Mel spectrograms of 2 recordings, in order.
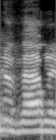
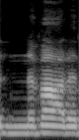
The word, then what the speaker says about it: Nevada: Which, to be fair, Nevada isn't an English word either. So, but. – Yes. Yes. – Loophole. – Loophole. – And in Spanish, it would be more closely pronounced to Nevada than Nevada.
